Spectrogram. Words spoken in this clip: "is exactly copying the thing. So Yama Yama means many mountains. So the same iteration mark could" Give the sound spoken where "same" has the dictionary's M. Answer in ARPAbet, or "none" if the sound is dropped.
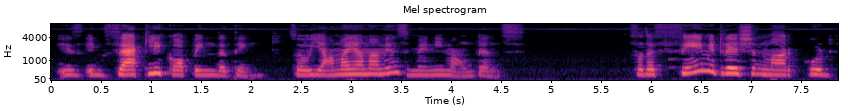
M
